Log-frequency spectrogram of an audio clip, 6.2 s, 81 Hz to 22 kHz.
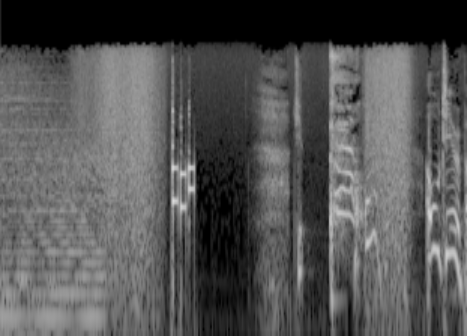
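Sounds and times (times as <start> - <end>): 
steady hiss: 0.7 - 6.2
person coughing: 4.4 - 5.0
speech: 5.7 - 6.2.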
